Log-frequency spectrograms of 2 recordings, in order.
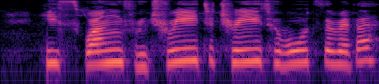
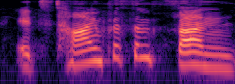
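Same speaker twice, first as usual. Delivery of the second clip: loud, slow announcement; announcing; 9 dB louder, slower than usual. A narrator's reading. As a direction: proclaim the fun to everyone. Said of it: "Jemmy announced".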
